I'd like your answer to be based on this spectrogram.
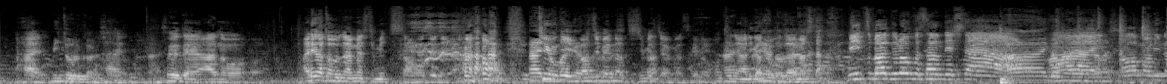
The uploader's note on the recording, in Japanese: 新宿二丁目ALAMAS CAFEにて公開収録したものを編集しております。途中、会場の都合上、製氷機の音やお客様の声が入っております。機材マイクの関係で音量にバラつきやハウリングがある箇所がございます。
